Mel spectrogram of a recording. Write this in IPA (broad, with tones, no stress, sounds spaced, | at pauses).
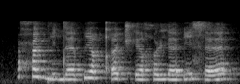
ħ ɪ˦ b i˨ d ɛ˨ p i˦ qʼ i˦ t͡ʃʼ ɪ˧ χ y˧ j ɛ˨ ʔ i˧ s ɛ˨˦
